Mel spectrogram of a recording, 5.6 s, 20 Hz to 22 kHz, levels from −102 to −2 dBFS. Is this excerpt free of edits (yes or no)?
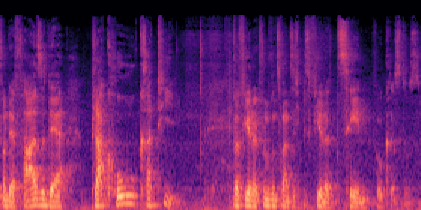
no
